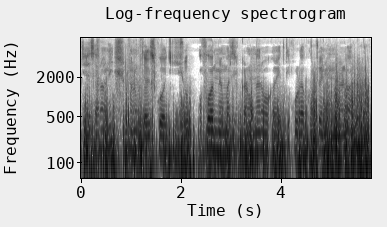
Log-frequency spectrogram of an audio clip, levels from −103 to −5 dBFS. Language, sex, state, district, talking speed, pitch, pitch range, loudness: Telugu, male, Andhra Pradesh, Sri Satya Sai, 165 wpm, 135 Hz, 120-140 Hz, -18 LUFS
